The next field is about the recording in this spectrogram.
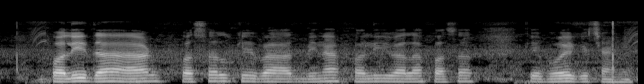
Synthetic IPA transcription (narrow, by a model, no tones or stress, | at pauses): pʰəlid̪aɾpʰəsəlkebaːd̪̚bɪnapʰəliwaːlapʰəsəl | kebʱoeket͡ʃaːɦĩ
